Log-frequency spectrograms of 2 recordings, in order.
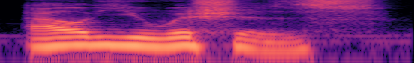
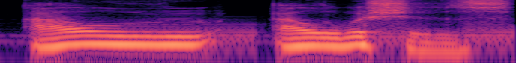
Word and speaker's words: Aloysius: all he does oh eloisius is pronounced al you wishes alicius al-wishes aloysius how does that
